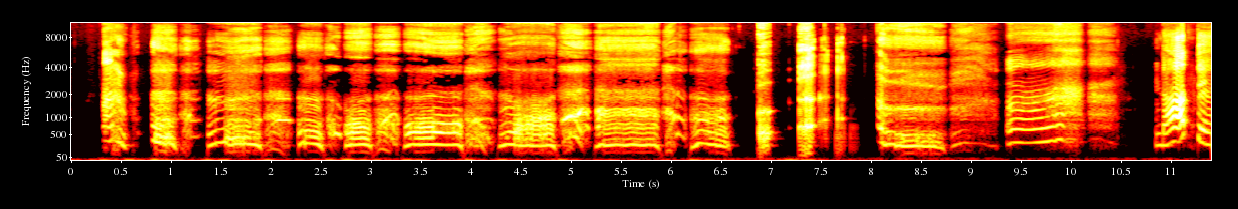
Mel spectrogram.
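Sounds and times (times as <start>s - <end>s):
person straining to defecate with voiced grunts and groans: 0.4s - 6.6s
breathy gasps: 0.9s - 6.6s, 8.1s - 10.5s
burping while straining: 6.9s - 8.5s.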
